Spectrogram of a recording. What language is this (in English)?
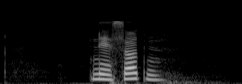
Norwegian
